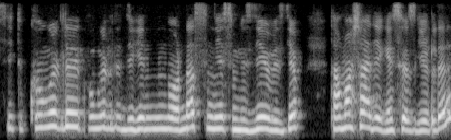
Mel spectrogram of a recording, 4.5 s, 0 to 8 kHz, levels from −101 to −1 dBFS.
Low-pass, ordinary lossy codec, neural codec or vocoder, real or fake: 7.2 kHz; none; none; real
